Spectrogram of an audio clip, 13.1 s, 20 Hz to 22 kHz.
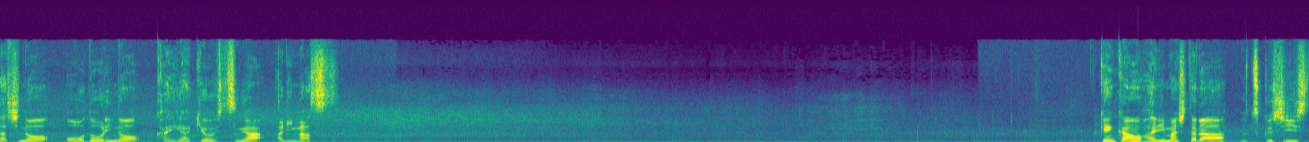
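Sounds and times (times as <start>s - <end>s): distant traffic rumble: 0.0s - 13.0s.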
